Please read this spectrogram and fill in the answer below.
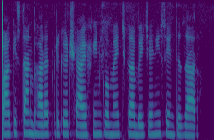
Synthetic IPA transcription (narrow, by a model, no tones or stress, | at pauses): paːkɪst̪aːnbʱaːɾət̪kɾɪkeːʈʃaːɪxiːnkomɛːt͡ʃkabeːt͡ʃɛniseɪ̃nt̪ɪzaːɾ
